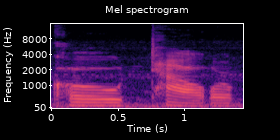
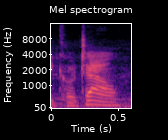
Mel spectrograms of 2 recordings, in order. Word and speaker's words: Koh Tao: to the island of Koh Tao as it apparently is pronounced because when you say kotal no one knows what you're talking about it's the night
